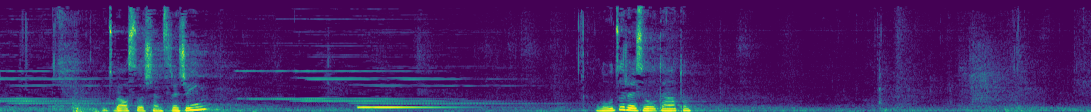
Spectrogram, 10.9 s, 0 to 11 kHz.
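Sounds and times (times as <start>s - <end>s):
bell ringing in a parliament chamber to call members to a vote: 0.0s - 5.9s
speech: 1.1s - 2.4s, 6.0s - 7.1s.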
